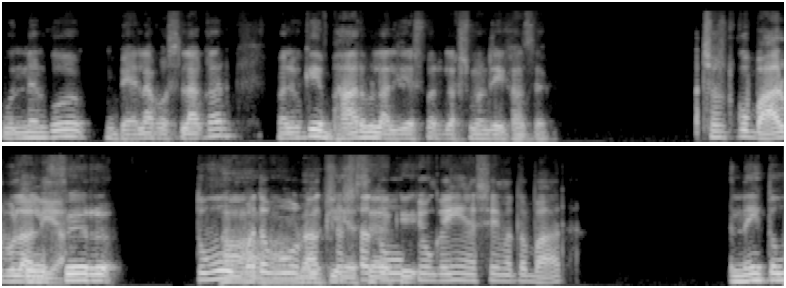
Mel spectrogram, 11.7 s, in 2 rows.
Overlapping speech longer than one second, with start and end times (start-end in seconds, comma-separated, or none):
7.5-9.0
